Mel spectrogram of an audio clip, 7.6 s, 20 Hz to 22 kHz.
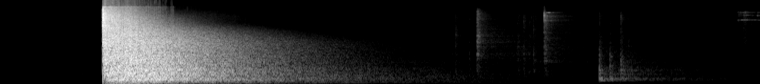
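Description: A single shot from a scoped Mauser 98 bolt-action rifle, its echo ringing on through the indoor range for about two and a half seconds. A couple of faint clicks follow, then a short metallic clack as the bolt is worked near the end.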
